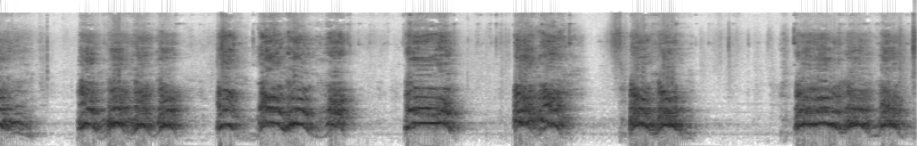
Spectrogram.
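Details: Indoor house dog reacting to a vacuum cleaner it hates, giving rapid volleys of rough, hoarse barks in clusters of two to four, separated by short silent gaps, with a faint low hum underneath.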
